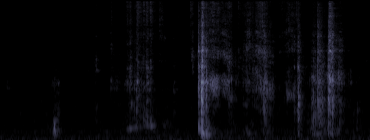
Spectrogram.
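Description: Someone takes a swig of ice-cold water: a few light clinks and handling taps, then a run of quick, soft gulping and swallowing sounds, fairly quiet, with no talking.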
